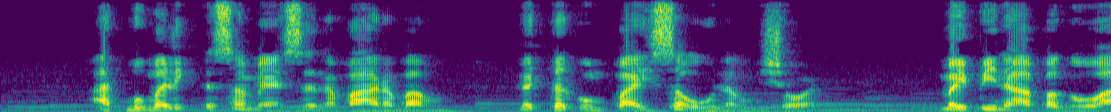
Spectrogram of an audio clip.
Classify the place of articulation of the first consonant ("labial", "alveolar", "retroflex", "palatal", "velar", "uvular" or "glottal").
glottal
